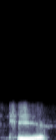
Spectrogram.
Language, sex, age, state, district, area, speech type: Kashmiri, male, 18-30, Jammu and Kashmir, Shopian, rural, conversation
